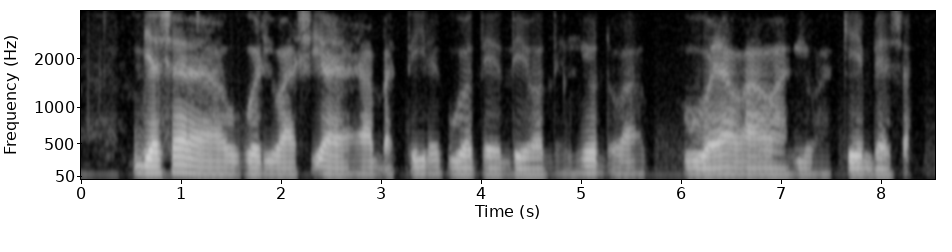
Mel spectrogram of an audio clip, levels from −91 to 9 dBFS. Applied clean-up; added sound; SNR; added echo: none; none; none; none.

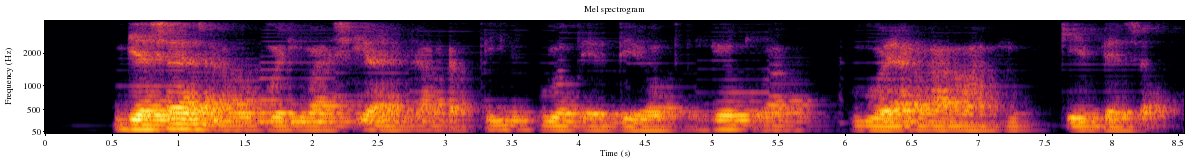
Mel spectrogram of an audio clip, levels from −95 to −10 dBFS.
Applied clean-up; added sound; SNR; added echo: neural mask model DeepFilterNet 3.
